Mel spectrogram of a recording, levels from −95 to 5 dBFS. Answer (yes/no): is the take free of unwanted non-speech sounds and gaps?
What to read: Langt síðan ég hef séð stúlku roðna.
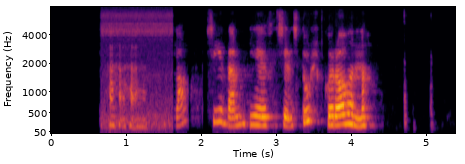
no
